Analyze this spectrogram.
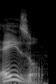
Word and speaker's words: Azel: Because I see Azael or Azel. Those are the 2 options in my head that pop up. It's like Hazel. So it's Azel.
